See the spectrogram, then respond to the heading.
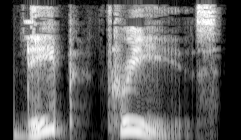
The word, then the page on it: deepfreeze: British English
